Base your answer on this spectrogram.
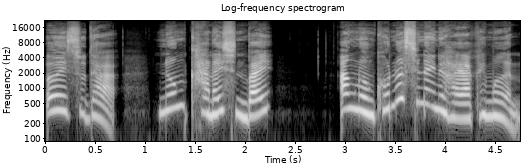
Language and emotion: Bodo, surprised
